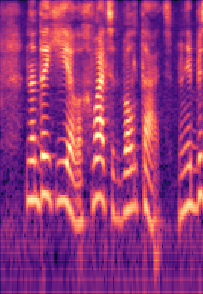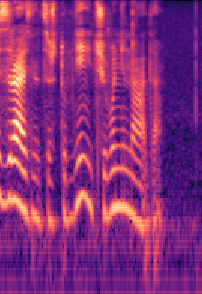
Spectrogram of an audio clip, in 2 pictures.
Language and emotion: Russian, angry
